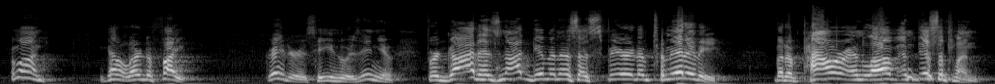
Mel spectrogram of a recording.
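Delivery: loud, high, repeated "it is written"; preaching at full force. Acted. Preacher urging the church to wield scripture, full force. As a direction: chant it like a battle cry.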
